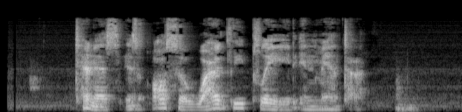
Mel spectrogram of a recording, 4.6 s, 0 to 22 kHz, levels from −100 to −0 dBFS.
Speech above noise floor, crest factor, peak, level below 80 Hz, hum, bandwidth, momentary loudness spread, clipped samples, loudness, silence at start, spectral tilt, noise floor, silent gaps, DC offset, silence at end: 30 dB; 22 dB; -4 dBFS; -62 dBFS; none; 11.5 kHz; 13 LU; under 0.1%; -23 LUFS; 0.3 s; -3 dB/octave; -54 dBFS; none; under 0.1%; 0.45 s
